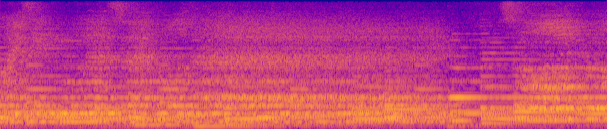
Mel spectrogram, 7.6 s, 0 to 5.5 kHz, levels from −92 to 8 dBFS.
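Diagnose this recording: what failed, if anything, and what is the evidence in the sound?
Nothing failed: no stage in the chain, from capture to playback, leaves an audible mark on the sound.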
